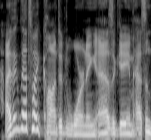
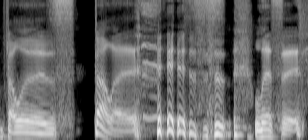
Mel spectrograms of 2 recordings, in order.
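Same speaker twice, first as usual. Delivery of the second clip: awkward hesitation; much slower than usual. Retold or imitated. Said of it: "scratching the back of your neck".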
